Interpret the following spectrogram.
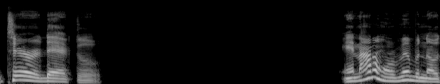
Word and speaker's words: pterodactyl: Ain't nobody else been like, "Oh, it ain't it ain't paradactyl. It's uh pterodactyl."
